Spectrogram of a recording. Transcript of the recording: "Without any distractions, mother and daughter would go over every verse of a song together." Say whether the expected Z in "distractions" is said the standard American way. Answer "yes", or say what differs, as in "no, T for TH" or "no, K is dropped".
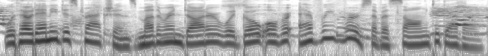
yes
